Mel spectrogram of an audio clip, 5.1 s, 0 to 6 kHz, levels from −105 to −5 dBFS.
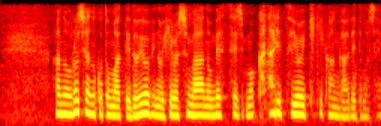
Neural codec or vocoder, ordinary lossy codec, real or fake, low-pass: none; none; real; 5.4 kHz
